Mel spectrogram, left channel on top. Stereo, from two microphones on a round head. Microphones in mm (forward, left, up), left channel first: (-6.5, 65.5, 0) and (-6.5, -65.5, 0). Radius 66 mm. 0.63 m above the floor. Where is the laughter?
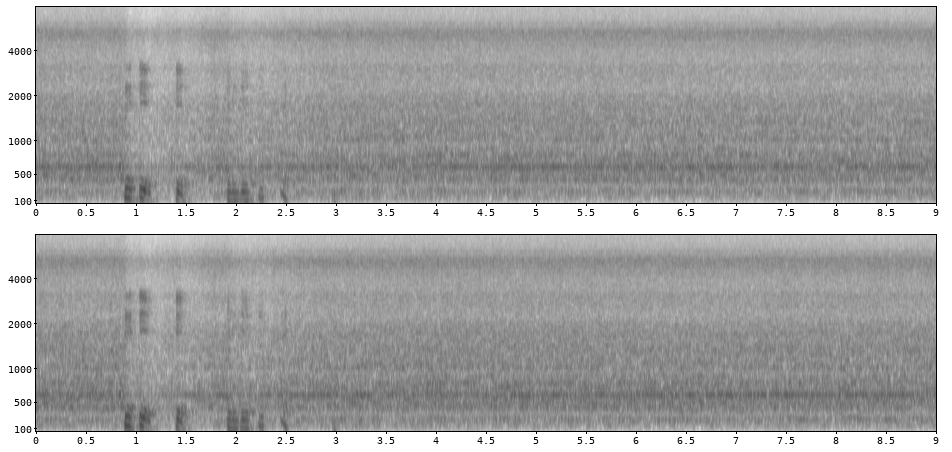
15° right (ahead or behind), 4.5 m; by 3.0 s 30° right (ahead or behind), 3 m.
